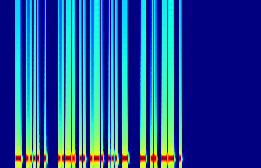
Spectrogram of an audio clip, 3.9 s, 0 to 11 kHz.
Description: Morse code, heard as a keyed tone, about 58 wpm, 700 Hz. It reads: THE FIRST TIME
